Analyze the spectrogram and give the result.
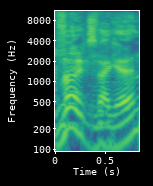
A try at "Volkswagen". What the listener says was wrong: Non, Volk. Volk. Croyez-moi, c'est Volk. Volk, c'est un V, ça se prononce feu.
